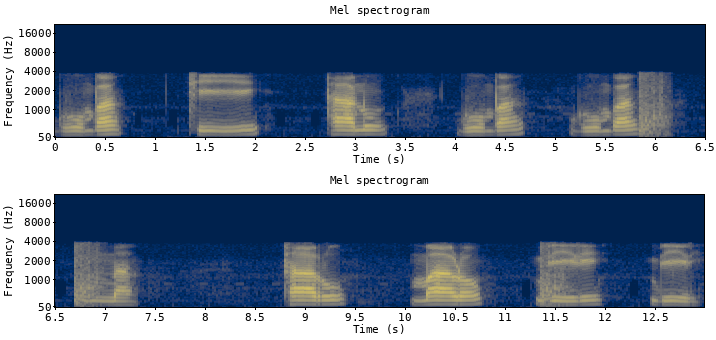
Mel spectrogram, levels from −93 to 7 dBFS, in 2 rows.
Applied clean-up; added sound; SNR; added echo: none; Gunshot, gunfire; 10 dB; none.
